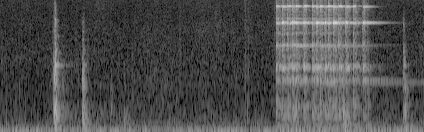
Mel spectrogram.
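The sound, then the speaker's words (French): A telephone bell rings in one bright, metallic burst of about a second, surrounded by faint clicks and low background hum. “Mademoiselle, on me sonne et je ne peux pas parler, il y a du monde sur la ligne.”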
